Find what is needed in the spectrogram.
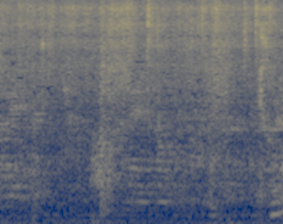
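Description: Quiet room with a faint voice in the background.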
